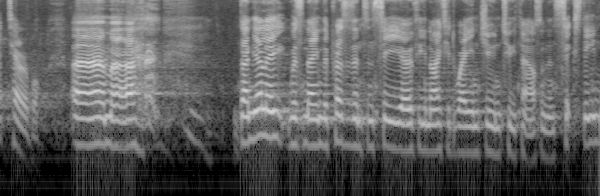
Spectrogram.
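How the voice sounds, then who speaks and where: Male moderator, halting intro, mellow tone, echoing hall. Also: a little high. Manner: halting, self-deprecating. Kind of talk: introducing a speaker. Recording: reverberant hall.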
